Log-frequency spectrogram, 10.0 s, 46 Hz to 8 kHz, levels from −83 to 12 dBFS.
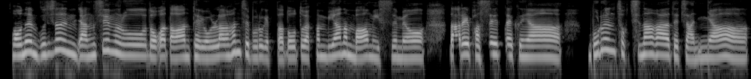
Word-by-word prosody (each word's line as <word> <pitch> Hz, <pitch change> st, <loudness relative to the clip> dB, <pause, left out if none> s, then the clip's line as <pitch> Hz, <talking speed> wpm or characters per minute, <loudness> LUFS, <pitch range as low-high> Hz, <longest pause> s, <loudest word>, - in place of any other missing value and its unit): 저는 230 Hz, +4 st, +3 dB
"무슨 245 Hz, +2 st, -1 dB
양심으로 215 Hz, 0 st, 0 dB
너가 195 Hz, +1 st, +2 dB
나한테 190 Hz, +2 st, +1 dB
연락 190 Hz, +4 st, +1 dB
한 270 Hz, +1 st, +1 dB
지 235 Hz, -3 st, -1 dB
모르겠다. 185 Hz, -3 st, -4 dB
너도 185 Hz, +1 st, -2 dB
약간 195 Hz, +2 st, -2 dB
미안한 220 Hz, +2 st, +1 dB
마음이 190 Hz, +2 st, +2 dB
있으면 180 Hz, 0 st, -2 dB, 0.3 s
나를 205 Hz, +3 st, +3 dB
봤을 225 Hz, +4 st, -1 dB
때 220 Hz, -1 st, -2 dB
그냥 195 Hz, -2 st, +2 dB, 0.4 s
모르는 285 Hz, +8 st, 0 dB
척 245 Hz, -3 st, -7 dB
지나가야 230 Hz, -1 st, +2 dB
되지 190 Hz, -2 st, -4 dB
않냐." 185 Hz, +1 st, 0 dB
205 Hz, 315 characters per minute, -23 LUFS, 185-225 Hz, 0.4 s, 저는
